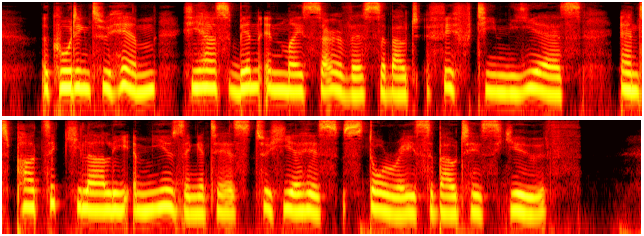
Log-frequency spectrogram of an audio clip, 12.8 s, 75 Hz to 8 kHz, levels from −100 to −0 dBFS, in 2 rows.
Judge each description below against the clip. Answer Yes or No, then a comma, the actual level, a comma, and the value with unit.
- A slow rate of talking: Yes, slow, 115 wpm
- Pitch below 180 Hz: No, high, 205 Hz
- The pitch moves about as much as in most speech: Yes, average, 3.4 semitones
